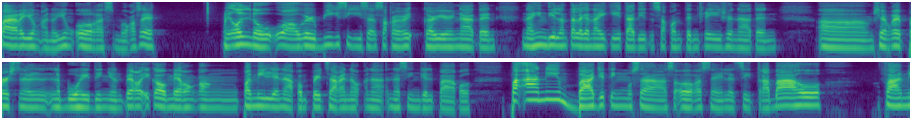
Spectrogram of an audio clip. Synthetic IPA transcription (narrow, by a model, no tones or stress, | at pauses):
paːɾɐjʊŋʔɐno̞jʊŋʔo̞ːɾɐsmo̞kɐsɛ | wijʔolnowɐwɛɹbiːsisɐsɐkɐkɐɹiɹnaːt̪ɛnːɐhɪnd̪iːlɐŋt̪ɐlɐɡanɐkɪkiːt̪ɐd̪iːt̪o̞sɐkont̪ɛn̚kɾɛʔejʃonːaːt̪ɛn | ʔɐmʃɛmpɾɛpɛɹsonɐlnɐbuːhɐjd̪ɪnjonpɛːɾo̞ʔɪkawmɛːɾoŋkɐŋpɐmiːljɐnɐkompɛɹt̪sʔaːkɪnːɐɐnɐsiŋɡɛlpɐʔɐko̞ | pɐʔaːno̞jʊŋbad͡ʒɪt̪ɪŋmo̞sɐsɐʔo̞ːɾɐsnɐjonlɛt̪̚sejt̪ɾɐbaːho̞ | faːmɪ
